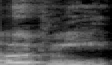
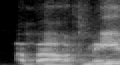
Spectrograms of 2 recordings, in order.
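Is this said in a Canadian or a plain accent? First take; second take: Canadian; plain. First: It is said in a Canadian accent. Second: It is said in a plain, standard accent.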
